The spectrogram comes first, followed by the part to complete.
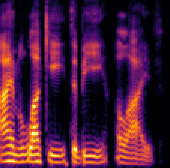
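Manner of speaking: put-on straight-faced delivery. Recounting what was said after leaving the hospital, retelling a deadpan line. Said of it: "straight straight face".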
